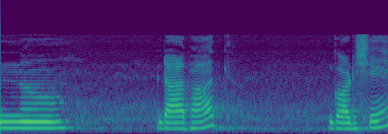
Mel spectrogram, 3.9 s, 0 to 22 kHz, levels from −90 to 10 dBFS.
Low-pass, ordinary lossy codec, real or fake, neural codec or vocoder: none; none; fake; codec, 16 kHz, 16 kbps, FunCodec, trained on LibriTTS, 50 frames a second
